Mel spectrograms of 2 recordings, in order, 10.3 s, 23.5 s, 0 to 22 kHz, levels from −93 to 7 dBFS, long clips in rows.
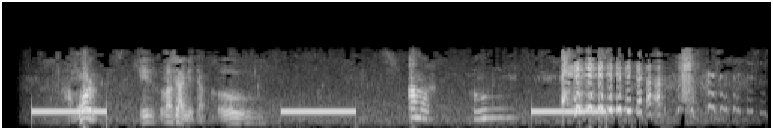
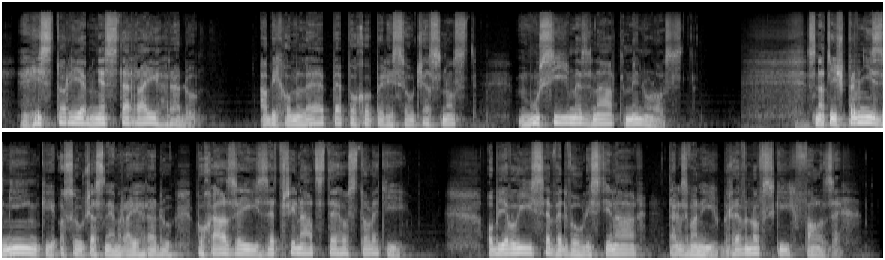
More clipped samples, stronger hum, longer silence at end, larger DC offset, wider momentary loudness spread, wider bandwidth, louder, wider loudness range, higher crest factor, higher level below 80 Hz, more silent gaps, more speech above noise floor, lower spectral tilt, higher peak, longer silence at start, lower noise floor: neither; neither; about the same, 0.45 s vs 0.45 s; neither; first, 19 LU vs 14 LU; second, 5.8 kHz vs 16 kHz; first, -16 LUFS vs -24 LUFS; about the same, 5 LU vs 6 LU; about the same, 18 dB vs 18 dB; second, -62 dBFS vs -46 dBFS; neither; second, 30 dB vs 49 dB; about the same, -5.5 dB/octave vs -5.5 dB/octave; first, 0 dBFS vs -6 dBFS; first, 0.4 s vs 0.25 s; second, -47 dBFS vs -73 dBFS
